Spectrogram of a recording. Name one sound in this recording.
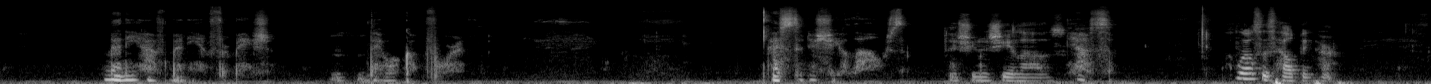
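An elderly woman speaks softly and wearily, close by.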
